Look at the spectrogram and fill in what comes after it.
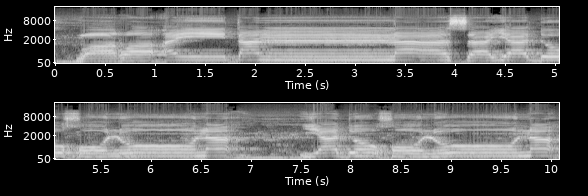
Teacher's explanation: حرکات غیر متمثل میں سے ہے، نون کو لمبا نہیں کرنا۔ اکثر بچے یہ غلطی کرتے ہیں کہ آخر میں حرکات غیر مد آتی ہے، اس کو کیا کر دیتے ہیں، لمبا کر دیتے ہیں، یدخلون، یہ لمبا نہیں کرنا، اور جھٹکا بھی یدخلون، جھٹکا بھی نہیں دینا، بالکل آرام سے۔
